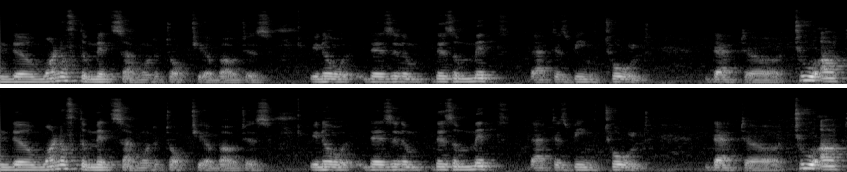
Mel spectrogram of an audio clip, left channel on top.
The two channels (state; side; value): normal; both; correlation 0.92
